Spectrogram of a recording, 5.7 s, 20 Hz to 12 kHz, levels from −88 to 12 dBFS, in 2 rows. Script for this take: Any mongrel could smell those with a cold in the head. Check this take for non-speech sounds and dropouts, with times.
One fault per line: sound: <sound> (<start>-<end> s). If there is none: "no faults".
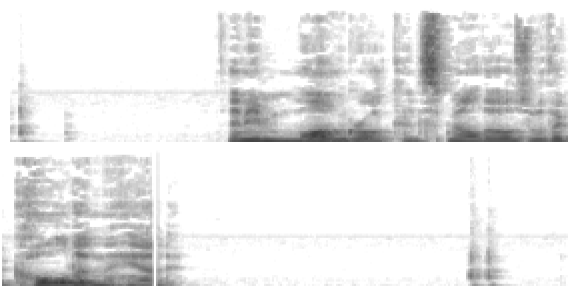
sound: dropout (3.6-3.6 s)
